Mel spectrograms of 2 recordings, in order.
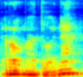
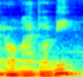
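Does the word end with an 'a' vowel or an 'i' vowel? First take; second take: a vowel; i vowel. First: The word ends with an 'a' vowel. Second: The word ends with an 'i' vowel. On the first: The noun is treated as not in a possessive construction. The speaker calls it wrong. "tidak lagi dibaca Ramadhana" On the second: The noun is possessed by the following word. The speaker calls it right. "tetapi Ramadhani karena mudhof"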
